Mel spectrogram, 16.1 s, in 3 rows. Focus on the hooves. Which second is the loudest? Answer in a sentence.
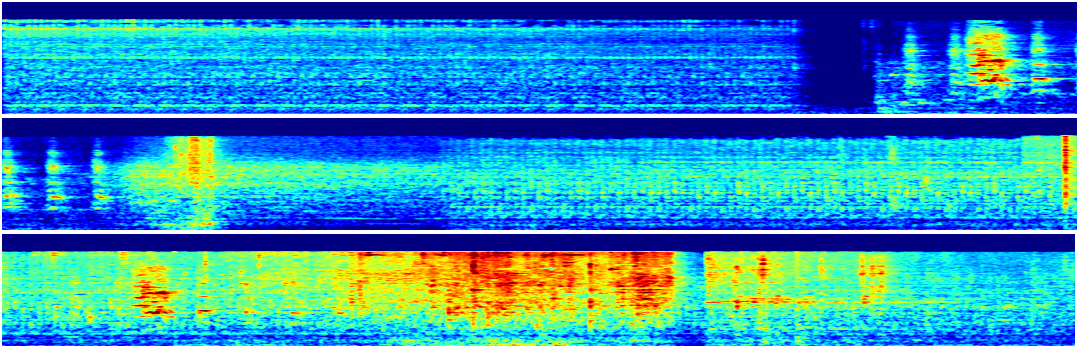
The loudest moment of the hooves is at 13 seconds.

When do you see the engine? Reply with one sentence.
The engine can be heard from 0.0 to 16.0 s.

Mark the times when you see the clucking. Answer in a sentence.
You can hear the clucking from 4.5 to 6.5 s and from 11.0 to 12.9 s.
